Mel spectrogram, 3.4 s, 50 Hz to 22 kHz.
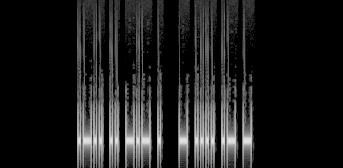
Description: Morse code, heard as a keyed tone, about 44 wpm, 700 Hz. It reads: LIKE THAT
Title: Sets of 2 Words 45wpm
